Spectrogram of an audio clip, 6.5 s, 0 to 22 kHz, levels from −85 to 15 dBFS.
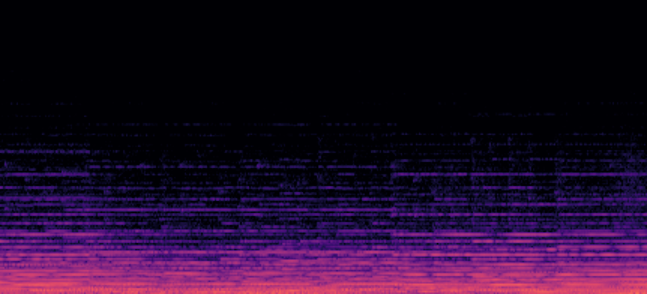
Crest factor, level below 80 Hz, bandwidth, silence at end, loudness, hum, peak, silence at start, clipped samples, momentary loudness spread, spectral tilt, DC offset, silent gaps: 14 dB; -44 dBFS; 11.5 kHz; 0 s; -22 LUFS; none; -8 dBFS; 0 s; under 0.1%; 3 LU; -6.5 dB/octave; under 0.1%; none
